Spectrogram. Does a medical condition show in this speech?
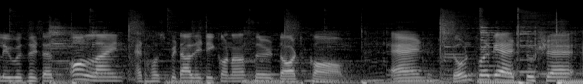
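No.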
